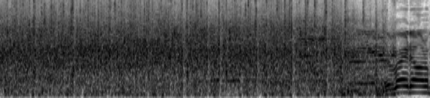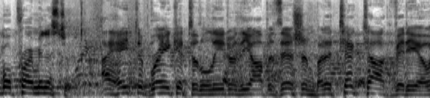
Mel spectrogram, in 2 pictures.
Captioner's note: some Applause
